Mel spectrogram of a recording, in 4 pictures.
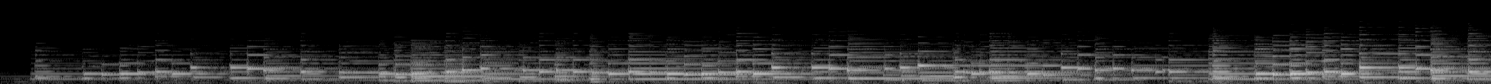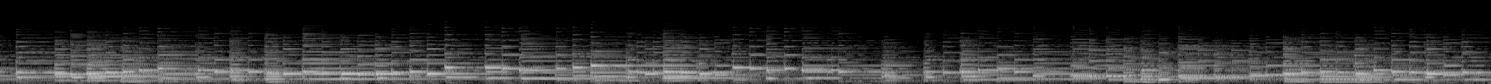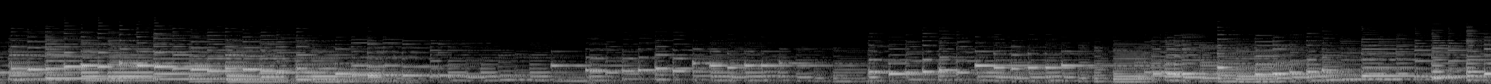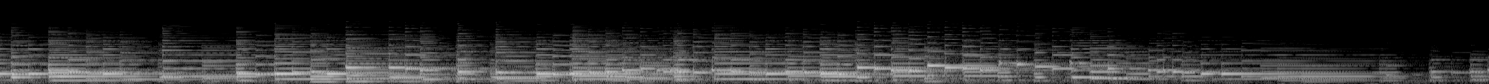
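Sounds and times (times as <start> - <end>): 
French suite anglaise dance piece: 0.0 - 59.6.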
